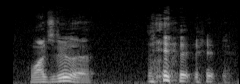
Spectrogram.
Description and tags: ps9 blooper
Vocal blooper taken from Potata Sonata Number 9.
edit, blooper, outtake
